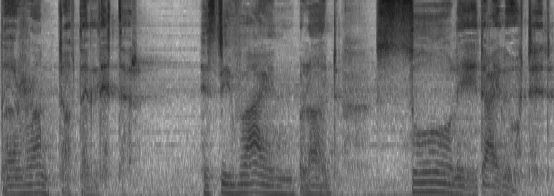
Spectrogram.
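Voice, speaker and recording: In a put-on character voice at a low-to-middle pitch, the speaker goes at a very slow pace, with slight echo and faint music in the background. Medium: game stream. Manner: slow, cryptic.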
